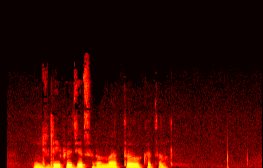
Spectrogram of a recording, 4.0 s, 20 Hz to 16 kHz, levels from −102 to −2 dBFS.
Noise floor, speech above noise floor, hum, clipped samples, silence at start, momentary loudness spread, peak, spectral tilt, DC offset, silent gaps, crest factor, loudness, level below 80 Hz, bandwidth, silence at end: -73 dBFS; 46 dB; none; under 0.1%; 0.5 s; 11 LU; -10 dBFS; -9 dB/octave; under 0.1%; none; 20 dB; -29 LUFS; -68 dBFS; 9.8 kHz; 1.45 s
